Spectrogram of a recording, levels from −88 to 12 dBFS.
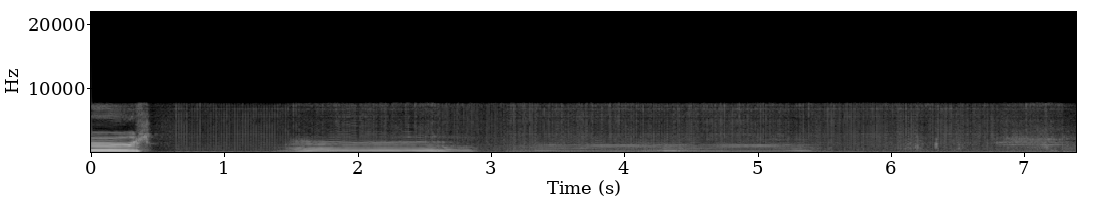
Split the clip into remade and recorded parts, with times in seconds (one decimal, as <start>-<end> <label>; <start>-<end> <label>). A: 0.0-2.6 remade; 2.6-3.1 recorded; 3.1-7.4 remade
